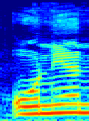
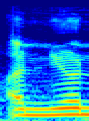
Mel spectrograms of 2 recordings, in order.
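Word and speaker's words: onion: I have an अनियन ओनियन नहीं होता अनियन होता है तो अनियन का पहला साउंड क्या है अ तो अनियन एन नेक्स्ट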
